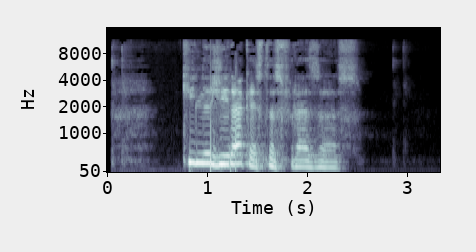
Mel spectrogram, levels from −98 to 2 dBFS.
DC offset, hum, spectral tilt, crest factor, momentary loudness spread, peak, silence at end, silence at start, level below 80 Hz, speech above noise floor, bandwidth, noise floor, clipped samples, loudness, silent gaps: under 0.1%; none; -5 dB/octave; 16 dB; 20 LU; 0 dBFS; 0.85 s; 0.75 s; -48 dBFS; 50 dB; 11.5 kHz; -63 dBFS; under 0.1%; -13 LUFS; none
